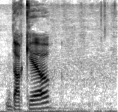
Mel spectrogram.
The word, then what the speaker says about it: Dachau: go to the daow I think it's pronounced daow concentration camp daow is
